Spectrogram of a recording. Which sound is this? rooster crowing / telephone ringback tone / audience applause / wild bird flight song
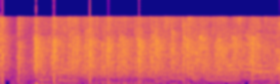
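audience applause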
